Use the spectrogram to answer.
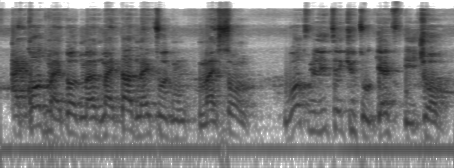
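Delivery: normal talking voice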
